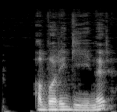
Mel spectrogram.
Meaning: 1. an Aboriginal (aboriginal inhabitant of Australia and surrounding islands in Oceania) 2. indefinite plural of aborigin
- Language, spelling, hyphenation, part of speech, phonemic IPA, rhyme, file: Norwegian Bokmål, aboriginer, ab‧or‧ig‧in‧er, noun, /abɔrɪˈɡiːnər/, -ər, NB - Pronunciation of Norwegian Bokmål «aboriginer».ogg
